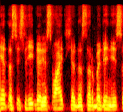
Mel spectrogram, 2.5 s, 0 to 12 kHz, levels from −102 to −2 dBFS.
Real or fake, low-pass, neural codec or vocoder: fake; 9.9 kHz; vocoder, 22.05 kHz, 80 mel bands, WaveNeXt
